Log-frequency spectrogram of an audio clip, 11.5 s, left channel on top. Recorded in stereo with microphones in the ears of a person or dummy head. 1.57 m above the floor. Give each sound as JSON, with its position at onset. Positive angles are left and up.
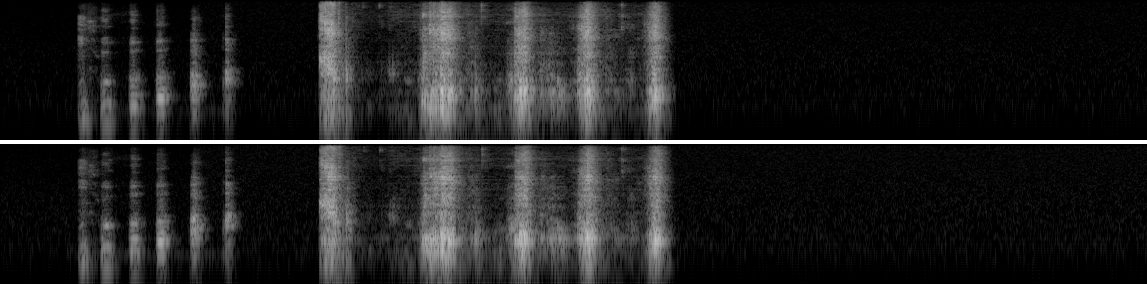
{"t": 0.8, "sound": "laughter", "side_deg": 55, "distance_m": 1.4}
{"t": 3.2, "sound": "chewing", "side_deg": 60, "distance_m": 1.3}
